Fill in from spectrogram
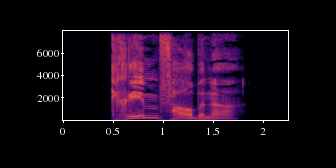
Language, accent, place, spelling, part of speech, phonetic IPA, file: German, Germany, Berlin, crèmefarbener, adjective, [ˈkʁɛːmˌfaʁbənɐ], De-crèmefarbener.ogg
- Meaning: inflection of crèmefarben: 1. strong/mixed nominative masculine singular 2. strong genitive/dative feminine singular 3. strong genitive plural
